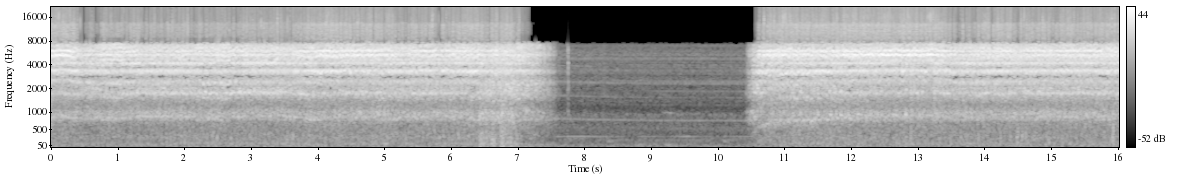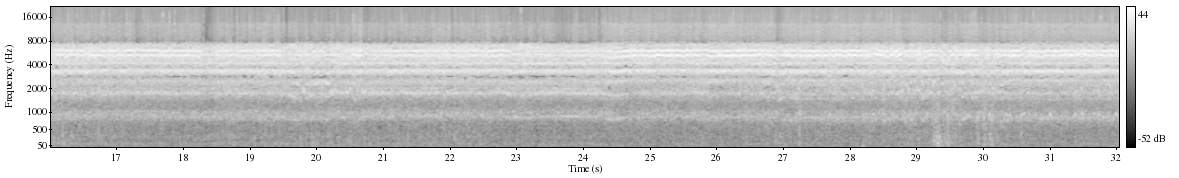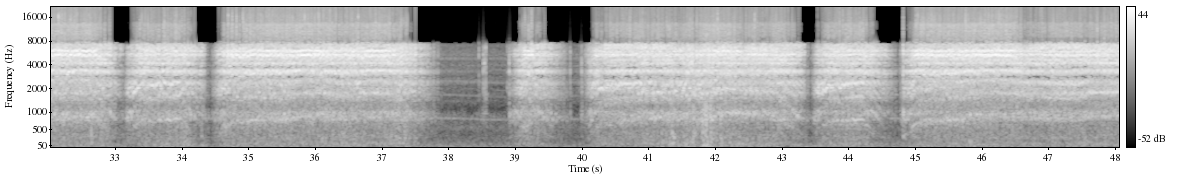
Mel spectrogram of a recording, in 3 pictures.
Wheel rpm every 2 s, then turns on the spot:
220, 220, 230, 130, 0, 110, 230, 230, 230, 230, 230, 230, 230, 220, 210, 210, 150, 150, 170, 30, 150, 180, 130, 220.
none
